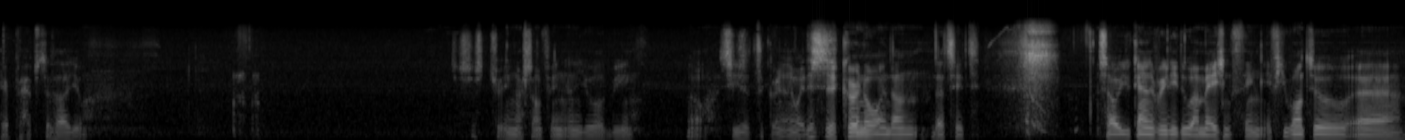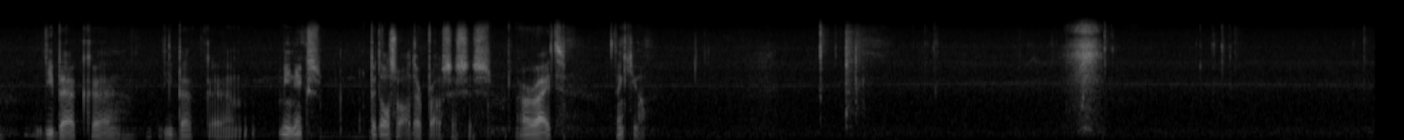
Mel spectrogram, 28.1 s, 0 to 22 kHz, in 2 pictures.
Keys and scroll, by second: 23.6 alt+Tab, 24.9 ctrl+a, 25.3 0, 26.2 ctrl+a, 26.4 n, 28.0 ctrl+c.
